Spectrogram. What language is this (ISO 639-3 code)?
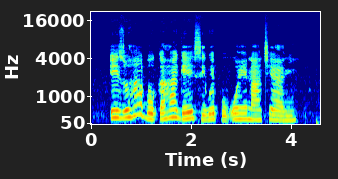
ibo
